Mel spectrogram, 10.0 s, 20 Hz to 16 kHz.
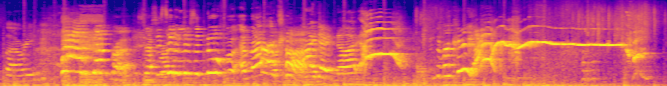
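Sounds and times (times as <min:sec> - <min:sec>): shower water spraying: 0:05.8 - 0:10.0.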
